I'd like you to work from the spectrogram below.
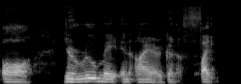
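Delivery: ordinary talk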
